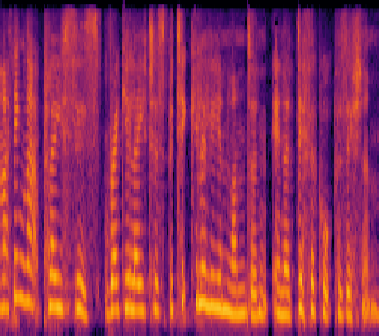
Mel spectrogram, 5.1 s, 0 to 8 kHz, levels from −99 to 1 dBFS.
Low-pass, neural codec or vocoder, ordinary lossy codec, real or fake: 7.2 kHz; none; AAC, 32 kbps; real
